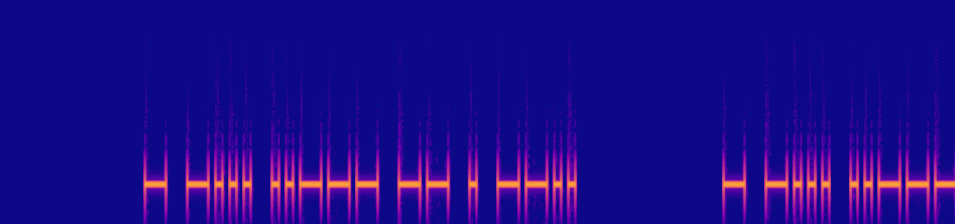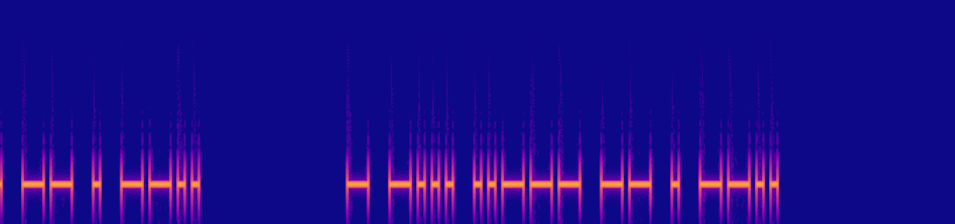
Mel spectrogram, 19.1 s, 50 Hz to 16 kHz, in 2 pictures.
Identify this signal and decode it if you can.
Morse code, heard as a keyed tone, about 17 wpm, 700 Hz. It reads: TB2MEZ TB2MEZ TB2MEZ
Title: DXCC-100 Call Signs - 6 Characters - Repeated 3x - 17wpm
